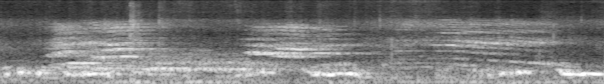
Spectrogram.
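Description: Pigeon cooing at close range in a Pakistani household setting, a series of soft rolling coos repeating steadily over several seconds, with faint background chatter and chirps.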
